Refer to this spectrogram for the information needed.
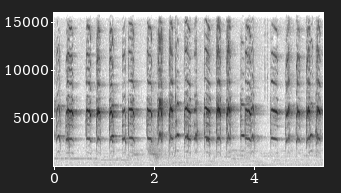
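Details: Sooty-headed bulbul delivering fast clipped chirps in tight clusters, sharp and metallic, with a brief noisy rustle midway and a faint low hum beneath.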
